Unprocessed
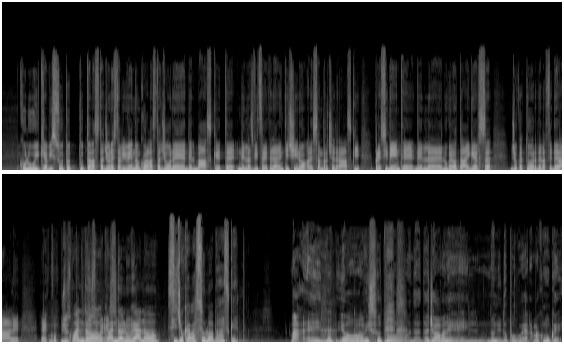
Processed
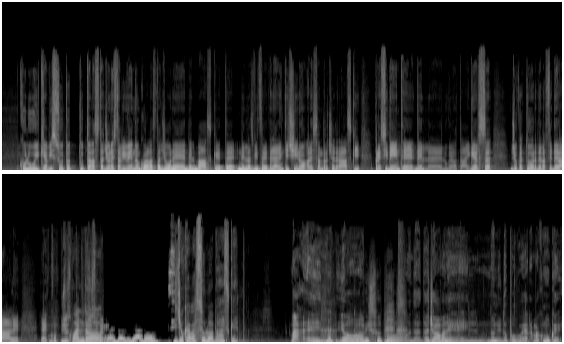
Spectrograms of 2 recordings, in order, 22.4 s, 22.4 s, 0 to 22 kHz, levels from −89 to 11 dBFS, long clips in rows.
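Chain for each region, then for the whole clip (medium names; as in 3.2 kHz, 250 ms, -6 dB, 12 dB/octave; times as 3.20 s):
2.72–5.36 s: tilt shelf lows +9 dB, about 1.1 kHz + hum notches 50/100/150/200/250/300/350/400/450 Hz
6.21–6.78 s: treble shelf 4.6 kHz -9.5 dB + band-stop 4.3 kHz, Q 10
8.43–9.38 s: level held to a coarse grid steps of 19 dB + bass shelf 270 Hz -8.5 dB
13.22–14.65 s: spectral contrast enhancement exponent 4 + doubling 35 ms -8 dB + tape noise reduction on one side only encoder only
18.43–19.11 s: low-pass 9.4 kHz 24 dB/octave + treble shelf 3.2 kHz -9.5 dB
whole clip: none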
